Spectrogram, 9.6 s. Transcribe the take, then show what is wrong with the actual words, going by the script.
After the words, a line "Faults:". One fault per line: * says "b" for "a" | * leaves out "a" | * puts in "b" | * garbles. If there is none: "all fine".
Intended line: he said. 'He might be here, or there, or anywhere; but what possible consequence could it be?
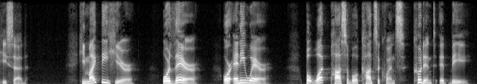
he said. 'He might be here, or there, or anywhere; but what possible consequence couldn't it be?
Faults:
* says "couldn't" for "could"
